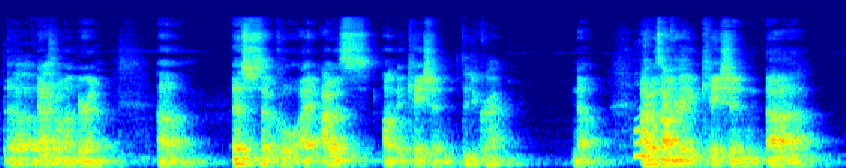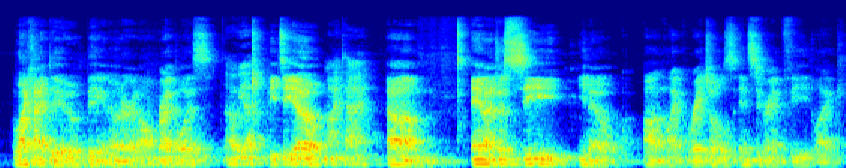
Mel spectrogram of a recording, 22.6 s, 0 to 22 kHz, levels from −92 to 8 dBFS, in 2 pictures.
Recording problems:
off-mic speech; far
room echo; noticeable; dies away in 0.6 s

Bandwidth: 14.5 kHz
